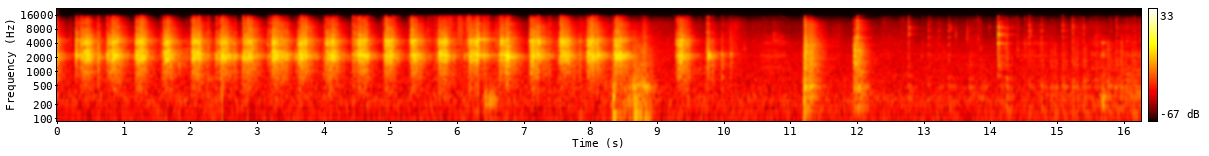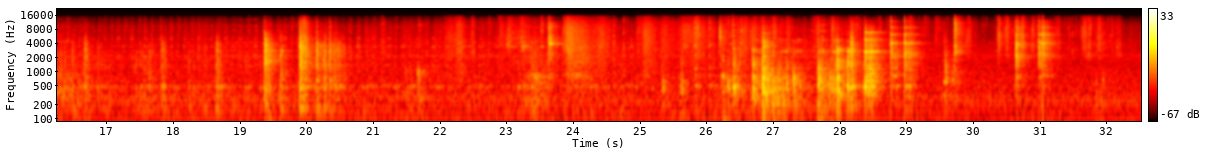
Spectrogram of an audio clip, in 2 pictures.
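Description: Pepper mill being twisted to grind black pepper: a fast, even ratcheting crackle, about three strokes a second, for the first nine seconds. Then two sharp knocks, followed by quieter scraping and clinking of a spoon and then a whisk in a ceramic bowl.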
